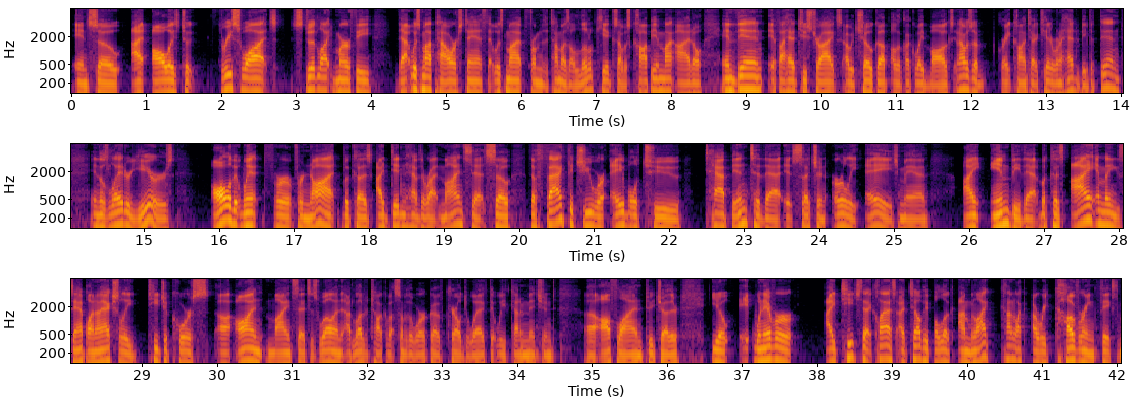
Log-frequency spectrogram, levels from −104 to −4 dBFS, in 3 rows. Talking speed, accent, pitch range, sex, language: 225 wpm, American, 100-125 Hz, male, English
